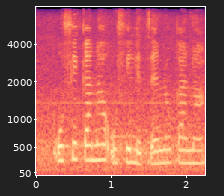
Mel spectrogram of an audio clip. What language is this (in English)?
Tswana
